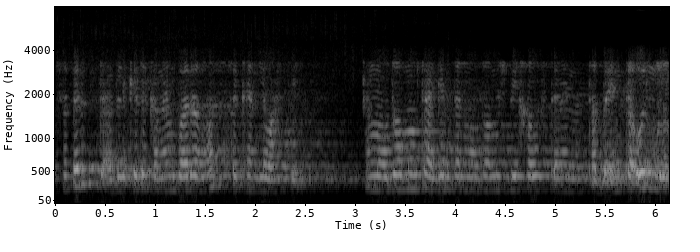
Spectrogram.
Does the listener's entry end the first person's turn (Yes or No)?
Yes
